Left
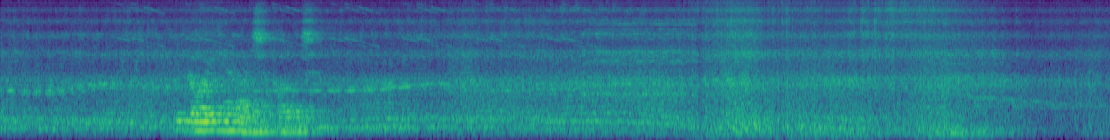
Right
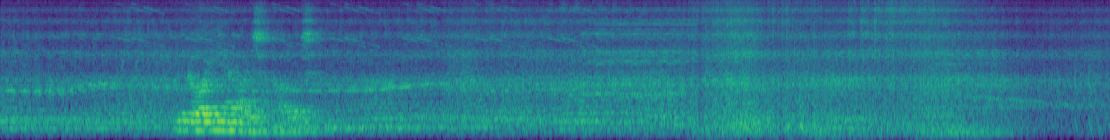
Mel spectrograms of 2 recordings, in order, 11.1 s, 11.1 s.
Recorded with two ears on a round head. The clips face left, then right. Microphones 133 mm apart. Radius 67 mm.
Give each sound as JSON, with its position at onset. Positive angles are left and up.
{"t": 1.7, "sound": "a man speaking", "side_deg": 25, "distance_m": 1.8}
